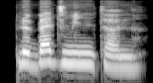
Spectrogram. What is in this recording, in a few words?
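"le badminton", French; deportes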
